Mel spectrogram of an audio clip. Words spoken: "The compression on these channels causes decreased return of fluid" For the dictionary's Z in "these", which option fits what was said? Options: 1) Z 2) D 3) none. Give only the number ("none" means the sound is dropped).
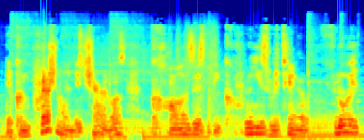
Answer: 3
